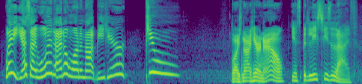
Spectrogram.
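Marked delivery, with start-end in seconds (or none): 0.1-3.6 very high, panicky cartoon voice; high squeaky protest. Friend protesting he wants to stay here, alarmed. Protests being sent away in skit.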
